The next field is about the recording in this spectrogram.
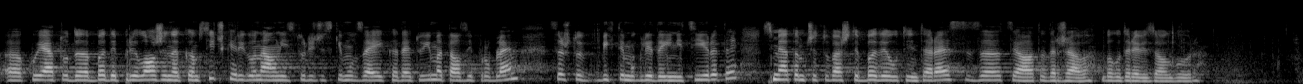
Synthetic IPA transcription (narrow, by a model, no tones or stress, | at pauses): kojat̪od̪ɐbɤd̪ɛpɾilˠɔʒɛnəkɐmfsit͡ʃkiɾɛɡʲionalˠniːst̪oɾit͡ʃɛskimuzɛikɐd̪ɛt̪oimət̪ɔzipɾoblɛm | sɤʃt̪obixt̪ɛmoɡlid̪ɐinit̪siiɾɐt̪ɛsmʲjat̪əmt͡ʃɛt̪ovaʃt̪ɛbɤd̪ɛot̪int̪ɛɾɛszɐt̪sʲjalˠət̪əd̪əɾʒavəblˠɐɡod̪ɐɾʲəvizɐɔd̪ɡovoɾə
